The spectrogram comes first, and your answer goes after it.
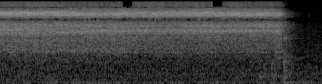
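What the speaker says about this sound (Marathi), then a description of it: "इकडं भात कुकरचं शिट्ट्या व्हायला लागलं" A pressure cooker cooking rice lets out a loud, steady, high-pitched whistle with hissing steam. The sound holds for nearly three seconds, then fades out quickly.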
